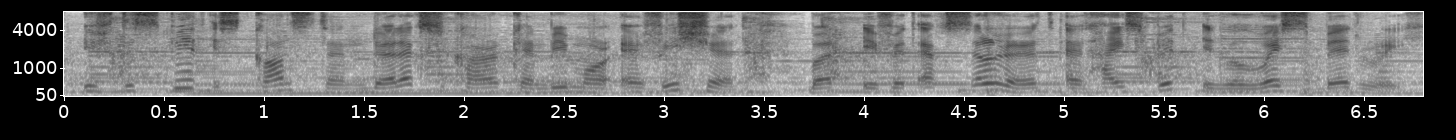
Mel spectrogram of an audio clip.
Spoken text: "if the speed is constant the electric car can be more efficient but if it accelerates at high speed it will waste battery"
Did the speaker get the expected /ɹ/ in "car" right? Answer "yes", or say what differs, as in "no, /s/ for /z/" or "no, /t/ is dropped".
yes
